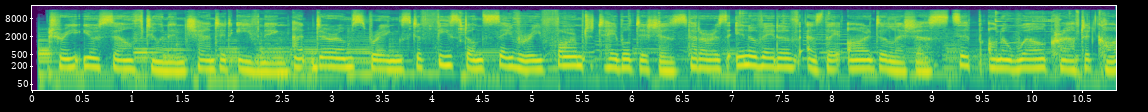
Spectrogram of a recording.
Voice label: Radio; Durham Springs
